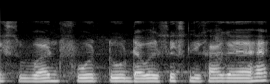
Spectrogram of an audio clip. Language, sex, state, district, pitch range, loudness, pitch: Hindi, male, Chhattisgarh, Korba, 145-150 Hz, -15 LUFS, 150 Hz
